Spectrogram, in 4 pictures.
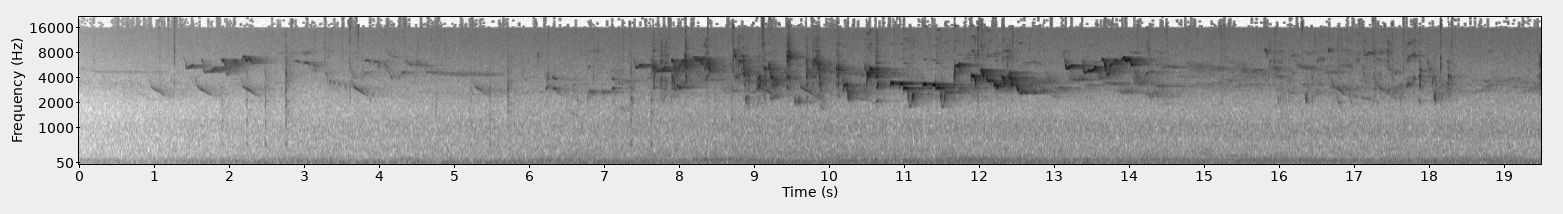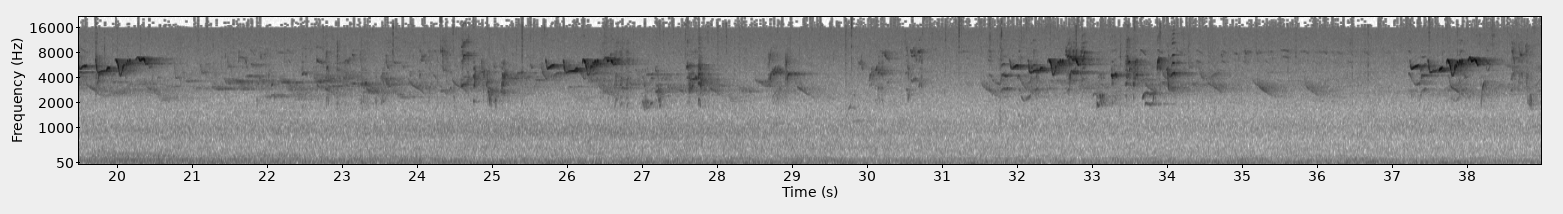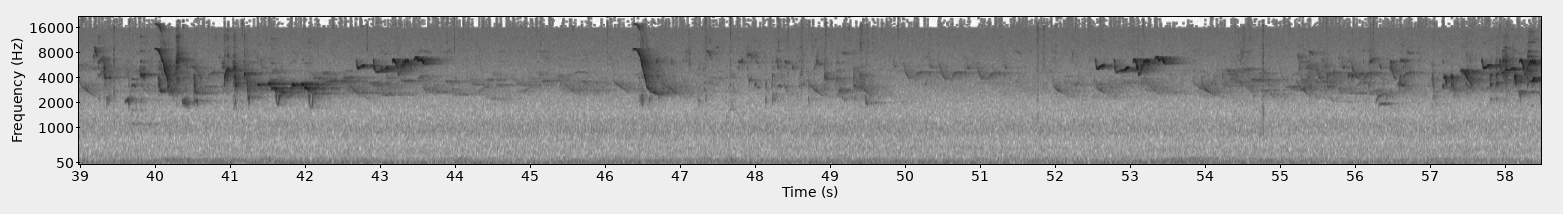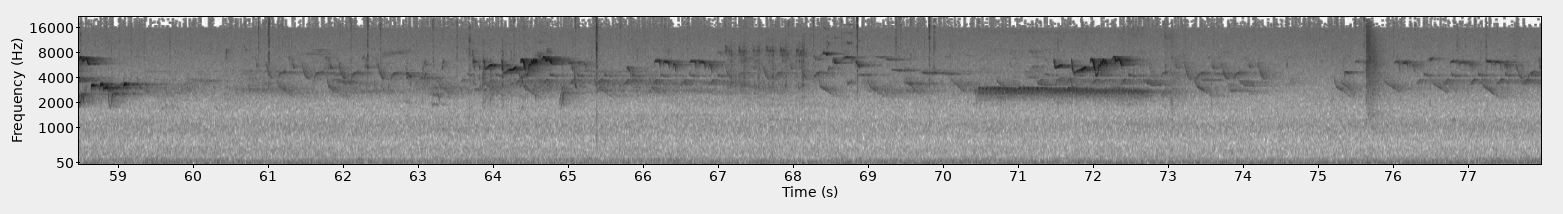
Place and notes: Court-St.-Étienne, Belgique - In the forest
Spring time ambiance in a timberland, distant sound of forest birds as Common Chaffinch and Common Chiffchaff.
Court-St.-Étienne, Belgium, 16 April 2018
